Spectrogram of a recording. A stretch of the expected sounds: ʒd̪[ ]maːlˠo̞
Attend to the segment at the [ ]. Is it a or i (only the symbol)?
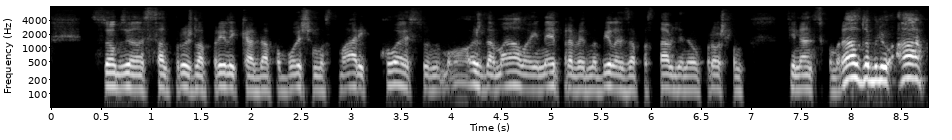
a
